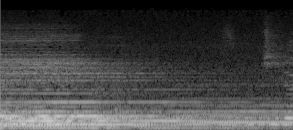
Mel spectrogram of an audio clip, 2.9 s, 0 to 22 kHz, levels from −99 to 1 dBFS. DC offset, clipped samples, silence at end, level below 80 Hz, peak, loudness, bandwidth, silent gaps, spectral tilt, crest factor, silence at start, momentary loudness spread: under 0.1%; under 0.1%; 0 s; -42 dBFS; -12 dBFS; -27 LUFS; 9.6 kHz; none; -8.5 dB/octave; 16 dB; 0 s; 12 LU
